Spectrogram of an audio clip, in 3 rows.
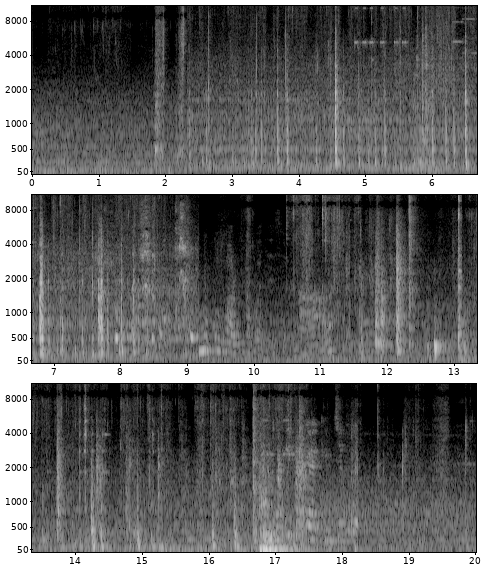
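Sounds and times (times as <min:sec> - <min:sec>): dishes and utensils clicking: 0:10.8 - 0:17.6.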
